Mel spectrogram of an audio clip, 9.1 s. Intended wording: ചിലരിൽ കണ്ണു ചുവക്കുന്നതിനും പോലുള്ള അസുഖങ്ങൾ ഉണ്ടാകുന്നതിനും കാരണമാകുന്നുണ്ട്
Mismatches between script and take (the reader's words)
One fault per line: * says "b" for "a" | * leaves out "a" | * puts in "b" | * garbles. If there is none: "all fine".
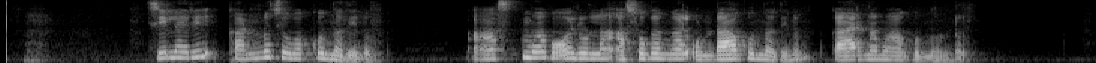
* puts in "ആസ്തമ"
